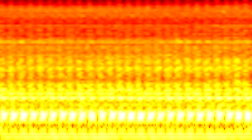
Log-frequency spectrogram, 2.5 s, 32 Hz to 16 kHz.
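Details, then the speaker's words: Yamaha Vixion (old) 4-stroke motorcycle at hot idle after 10–15 minutes of running: a thin whistle rides over the chugging idle and vanishes at 2000–3000 rpm. It is loudest at the radiator water pump, and a leaking pump seal is suspected. "Oke kendala keduanya di kalau mesin panas stasioner bunyi ingin Mesir langsung ya jadi seperti bersiul tapi kondisi cuman gas rendah aja"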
